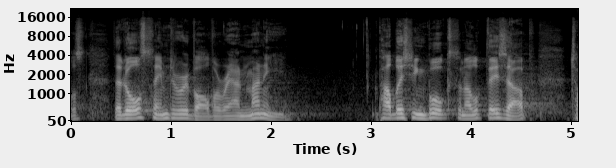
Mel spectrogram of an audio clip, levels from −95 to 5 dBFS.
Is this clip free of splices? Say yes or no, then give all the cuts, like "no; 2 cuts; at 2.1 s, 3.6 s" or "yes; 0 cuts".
yes; 0 cuts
